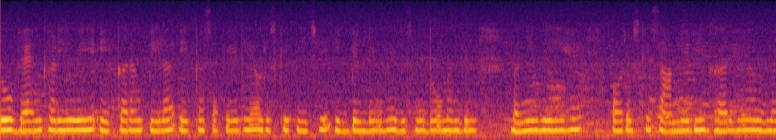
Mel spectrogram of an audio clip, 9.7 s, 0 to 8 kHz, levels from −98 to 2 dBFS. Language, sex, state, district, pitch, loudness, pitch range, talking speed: Hindi, female, Chhattisgarh, Bilaspur, 215 Hz, -17 LUFS, 210-220 Hz, 190 wpm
